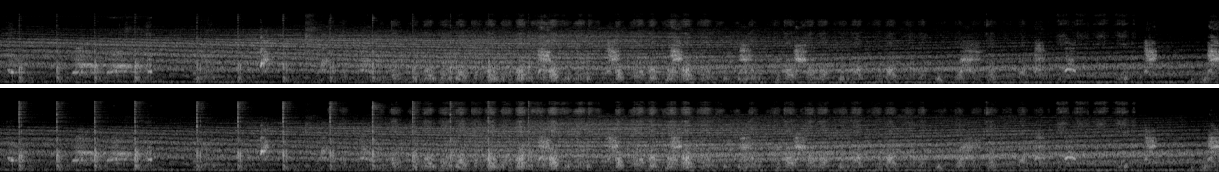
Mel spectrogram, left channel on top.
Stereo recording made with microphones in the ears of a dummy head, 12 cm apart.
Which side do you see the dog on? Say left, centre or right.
left.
